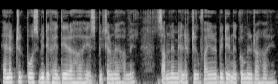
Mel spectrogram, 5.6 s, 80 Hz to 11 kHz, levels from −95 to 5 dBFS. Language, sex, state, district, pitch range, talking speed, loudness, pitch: Hindi, male, Arunachal Pradesh, Lower Dibang Valley, 120-130 Hz, 225 wpm, -15 LUFS, 125 Hz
